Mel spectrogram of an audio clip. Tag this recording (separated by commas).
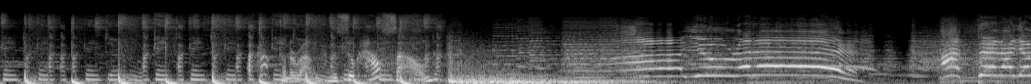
Speech, Music, House music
